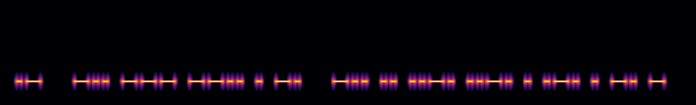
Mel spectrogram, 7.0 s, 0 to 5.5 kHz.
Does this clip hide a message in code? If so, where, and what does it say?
Yes: Morse code from 0.2 to 6.6 s, heard as a keyed tone, about 25 wpm, 600 Hz. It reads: A DOZEN DIFFERENT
